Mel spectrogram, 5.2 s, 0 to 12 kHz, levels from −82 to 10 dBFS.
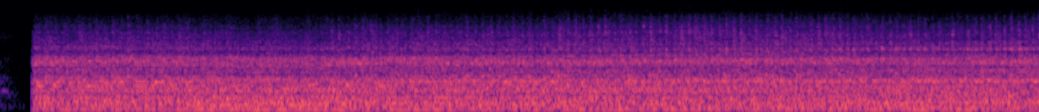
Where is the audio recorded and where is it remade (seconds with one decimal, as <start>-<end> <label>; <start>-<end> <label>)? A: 0.0-5.2 recorded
